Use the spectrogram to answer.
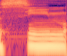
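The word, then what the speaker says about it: SIEM: centers uh there are there's something called a seam or Sim Everyone likes to call it I'm definitely calling it a seam because it's spelled s m security in information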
